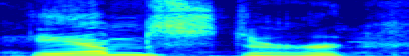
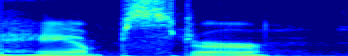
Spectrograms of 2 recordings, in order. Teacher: I put the P on it, and I noticed that it's you're not supposed to. · Shown in: first take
